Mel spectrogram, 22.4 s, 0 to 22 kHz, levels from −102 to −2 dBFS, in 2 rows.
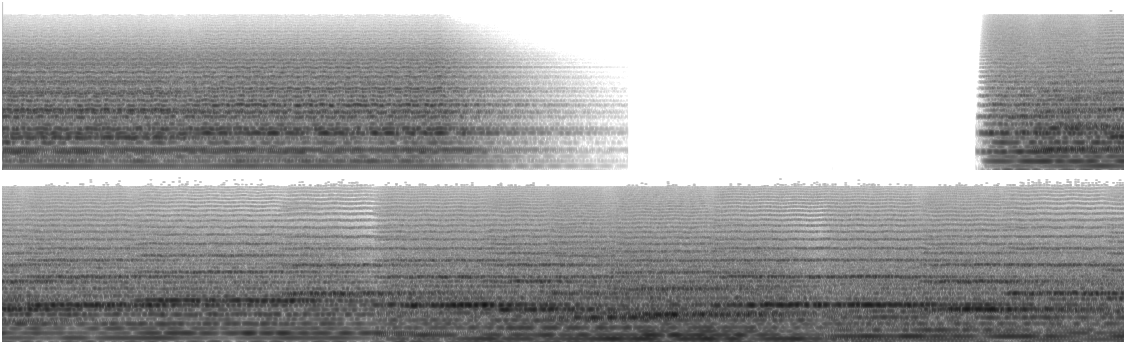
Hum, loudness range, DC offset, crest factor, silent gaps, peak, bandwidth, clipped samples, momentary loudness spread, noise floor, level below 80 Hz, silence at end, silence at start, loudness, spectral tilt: none; 11 LU; under 0.1%; 16 dB; 6.25-7.55 s, 9.22-9.26 s, 9.36-9.40 s; -6 dBFS; 17 kHz; under 0.1%; 7 LU; -66 dBFS; -42 dBFS; 0 s; 0 s; -21 LUFS; -5 dB/octave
